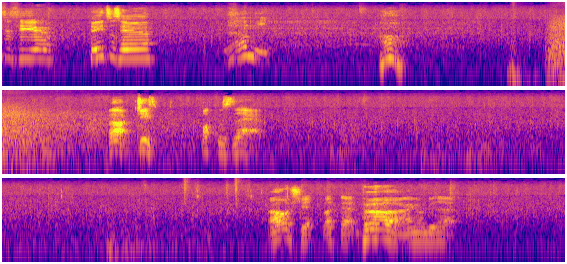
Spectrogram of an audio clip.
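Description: A second young man talks and reacts, heard close through a microphone.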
